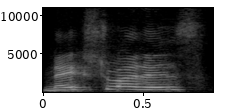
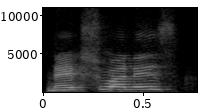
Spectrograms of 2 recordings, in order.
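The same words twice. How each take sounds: Both takes have the same delivery.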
